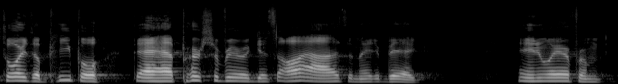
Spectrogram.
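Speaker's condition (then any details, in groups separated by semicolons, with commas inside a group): Cerebral palsy; lifelong disability since youth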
